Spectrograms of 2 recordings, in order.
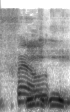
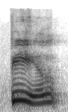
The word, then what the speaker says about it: feel: So, not fell. E. Yeah, fell. Yeah. See, feel versus fell, right? Fell is different, right? So, feel. Two e, right? Fell. Feel. Sorry.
